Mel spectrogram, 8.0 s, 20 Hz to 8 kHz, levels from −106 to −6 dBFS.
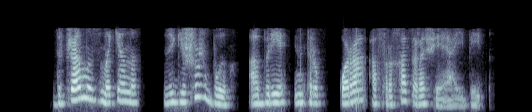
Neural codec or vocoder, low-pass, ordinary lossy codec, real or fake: none; 7.2 kHz; AAC, 16 kbps; real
